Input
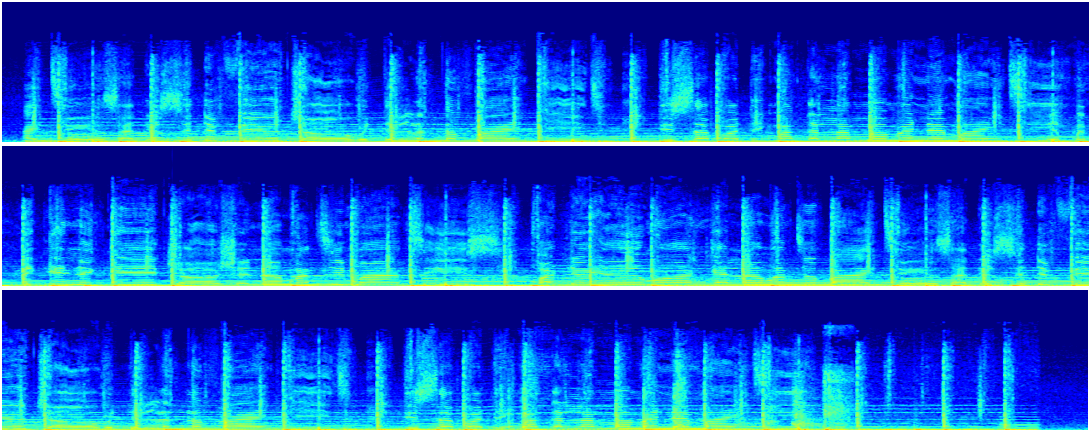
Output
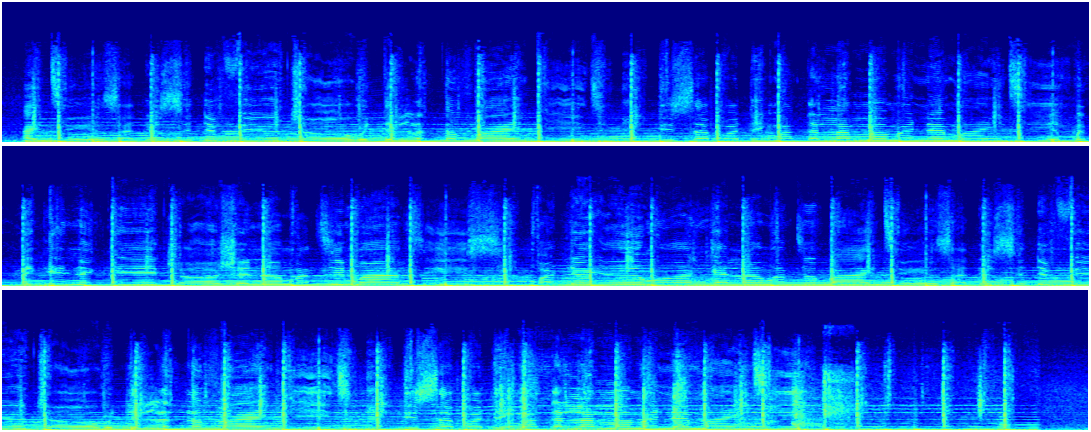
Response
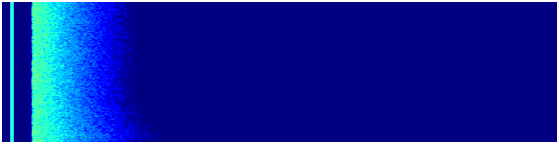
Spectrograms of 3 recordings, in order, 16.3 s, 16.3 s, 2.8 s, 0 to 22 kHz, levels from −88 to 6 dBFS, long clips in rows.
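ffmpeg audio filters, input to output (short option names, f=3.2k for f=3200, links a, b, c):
-af "asetnsamples=n=441:p=0,asendcmd='11.49 equalizer g 8.5',equalizer=f=5.3k:w=0.41:g=-2.5,acompressor=threshold=-30dB:ratio=6"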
